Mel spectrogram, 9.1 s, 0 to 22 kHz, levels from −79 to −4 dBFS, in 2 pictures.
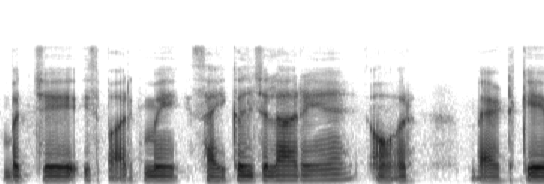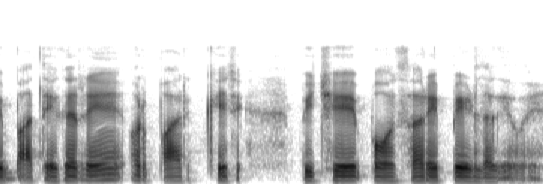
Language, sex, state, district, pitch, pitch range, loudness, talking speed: Hindi, male, Chandigarh, Chandigarh, 95 Hz, 90-100 Hz, -19 LUFS, 160 wpm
